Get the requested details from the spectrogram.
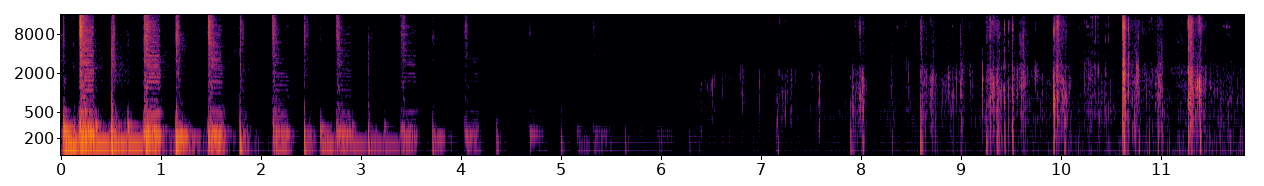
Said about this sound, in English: It's just after 4:15 in the afternoon, and I am walking along a slight incline along a track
